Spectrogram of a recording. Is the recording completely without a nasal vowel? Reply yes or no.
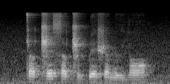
yes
